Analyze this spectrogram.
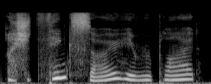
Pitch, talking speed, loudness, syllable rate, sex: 225 Hz, 170 wpm, -19 LUFS, 3.8 syllables/s, female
